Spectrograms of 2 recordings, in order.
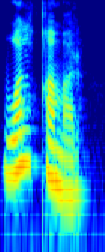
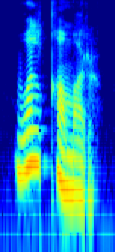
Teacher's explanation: Instead of pronouncing the alif hamza sound, the sound flows directly from wa to al-Qamar, wal-Qamar. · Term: Hamzat al-Wasl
